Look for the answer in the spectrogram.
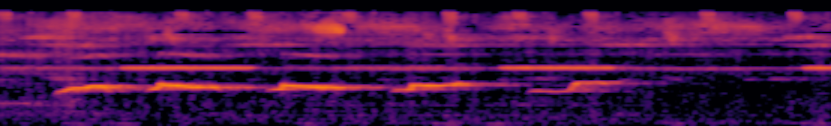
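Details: Oriental bay owl giving a series of about five eerie whistled notes, each sliding upward and then holding, spaced roughly half a second apart, over a steady high insect drone.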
